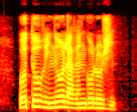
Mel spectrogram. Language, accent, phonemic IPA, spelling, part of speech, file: French, France, /ɔ.tɔ.ʁi.nɔ.la.ʁɛ̃.ɡɔ.lɔ.ʒi/, otorhinolaryngologie, noun, LL-Q150 (fra)-otorhinolaryngologie.wav
- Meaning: post-1990 spelling of oto-rhino-laryngologie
